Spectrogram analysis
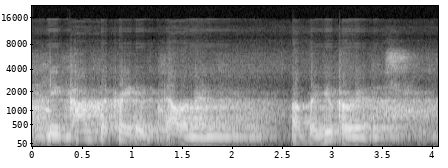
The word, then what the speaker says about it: Eucharist: receptacle for the consecrated element of the ukari the consecrated element of the Eucharist how many have never heard about ukar is spelled EU c h a r i s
